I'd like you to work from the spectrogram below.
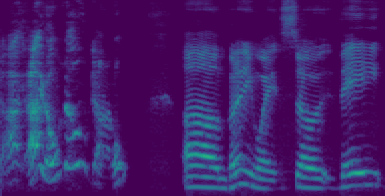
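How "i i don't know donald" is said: high goofy cartoon voice. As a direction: squeak it like a bumbling cartoon dog. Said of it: "You get Goofy".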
